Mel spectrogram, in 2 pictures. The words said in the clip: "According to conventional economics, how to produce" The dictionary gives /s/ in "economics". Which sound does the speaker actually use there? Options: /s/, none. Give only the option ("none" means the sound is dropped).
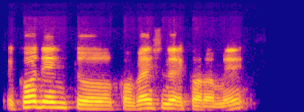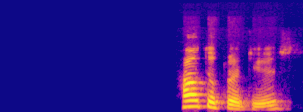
none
